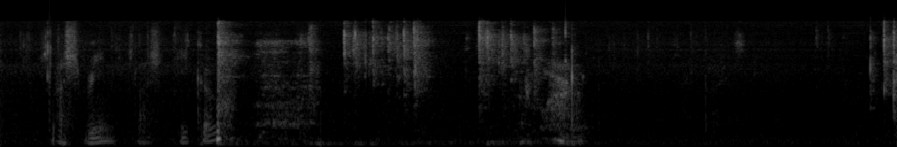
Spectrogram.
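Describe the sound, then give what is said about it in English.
Computer keyboard typing as a command is entered in a terminal, faint irregular bursts of key clicks with short pauses between them. “For example, I can type Docker run CentOS.”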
